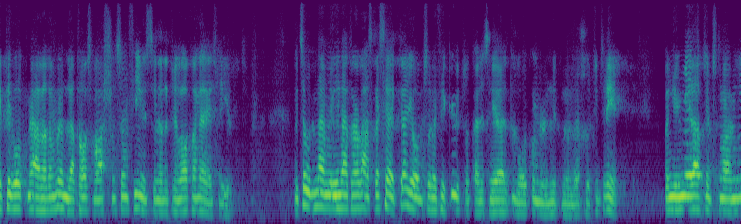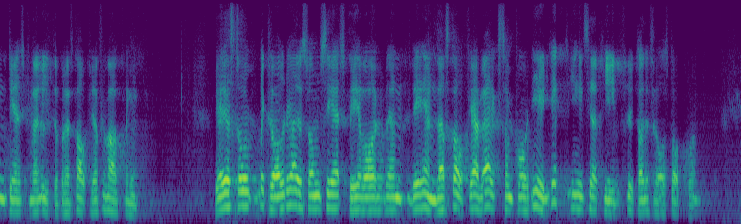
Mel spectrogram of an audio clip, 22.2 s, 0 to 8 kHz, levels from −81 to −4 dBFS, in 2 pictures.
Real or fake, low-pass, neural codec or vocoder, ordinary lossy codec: fake; none; codec, 16 kHz, 1 kbps, FreqCodec, smaller model; none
